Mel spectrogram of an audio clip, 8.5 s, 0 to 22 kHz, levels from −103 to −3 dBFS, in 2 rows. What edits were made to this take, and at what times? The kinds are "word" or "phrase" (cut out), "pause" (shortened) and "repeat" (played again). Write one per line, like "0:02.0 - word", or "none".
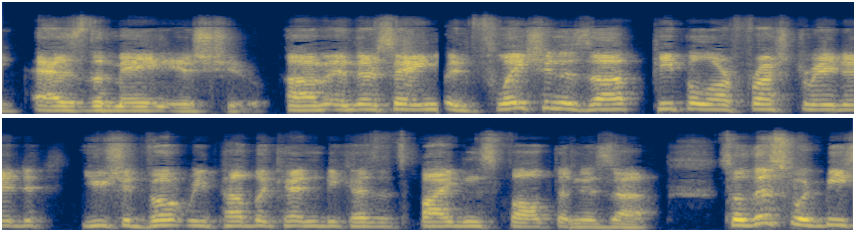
0:02.2 - phrase
0:07.1 - word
